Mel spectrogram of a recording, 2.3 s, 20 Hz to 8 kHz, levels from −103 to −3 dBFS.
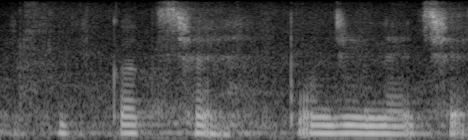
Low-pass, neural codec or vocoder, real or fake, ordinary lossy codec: none; none; real; none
